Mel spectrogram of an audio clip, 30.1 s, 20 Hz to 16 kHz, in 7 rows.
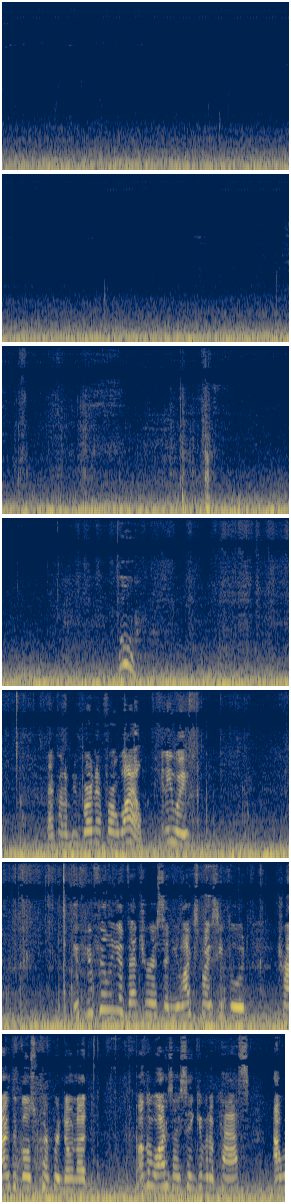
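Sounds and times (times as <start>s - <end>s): car engine idling: 0.0s - 30.0s
faint clicks and rustles: 7.2s - 18.4s, 19.4s - 23.2s.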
